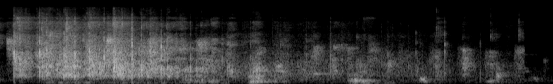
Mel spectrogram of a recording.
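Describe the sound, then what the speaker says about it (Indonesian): Students in a classroom clap together in a burst of applause that starts loud and dense, then thins into scattered, fading claps. "Kasih aplaus"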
